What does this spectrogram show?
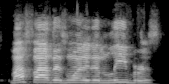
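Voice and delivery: plain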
